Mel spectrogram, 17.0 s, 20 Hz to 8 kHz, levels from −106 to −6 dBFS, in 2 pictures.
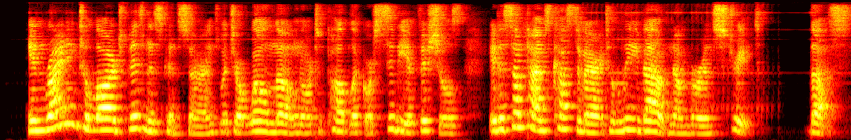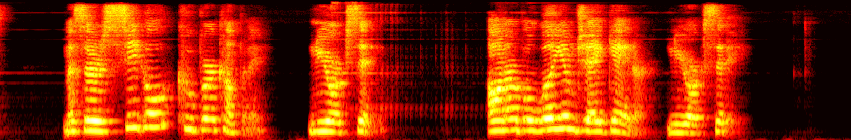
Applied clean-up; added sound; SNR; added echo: neural mask model DeepFilterNet 3.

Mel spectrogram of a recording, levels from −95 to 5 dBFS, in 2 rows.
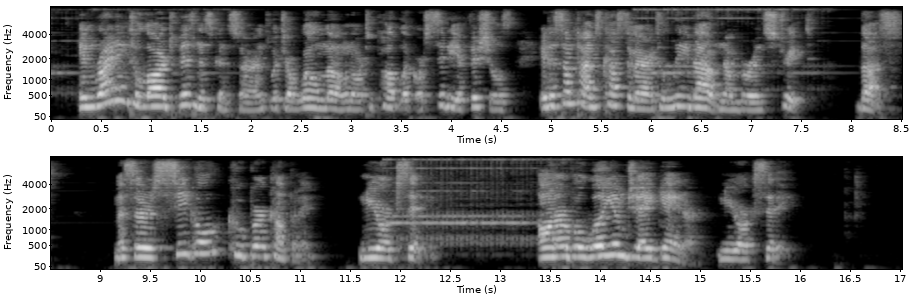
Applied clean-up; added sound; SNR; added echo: classical method WPE with log-MMSE.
